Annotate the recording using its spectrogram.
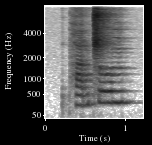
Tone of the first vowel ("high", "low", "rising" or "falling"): rising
